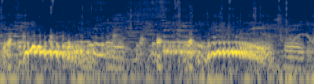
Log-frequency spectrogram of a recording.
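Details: Performing male Girabaj pigeon cooing in long, warbling, throaty runs, two extended phrases separated by a brief pause, then a short rising note at the end.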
